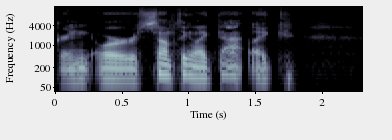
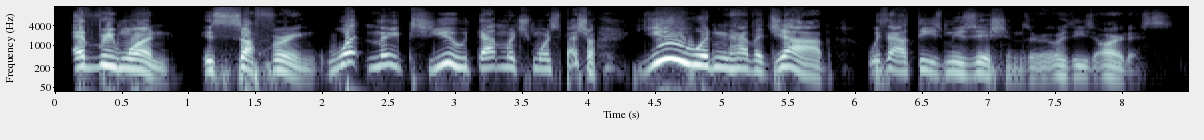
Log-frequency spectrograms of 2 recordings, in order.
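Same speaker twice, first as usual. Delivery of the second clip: indignant, loud, raised pitch; angry rant; 7 semitones higher, 11 dB louder than usual. Real, not acted. Musician telling off greedy promoters, angry rant. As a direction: hit it hard and loud, calling them out.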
